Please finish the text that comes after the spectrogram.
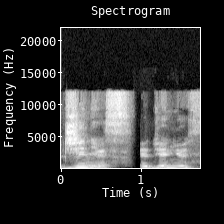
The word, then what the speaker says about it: genius: Genous genius. Genius. Alors, tu vois ici le e, il va se prononcer i.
